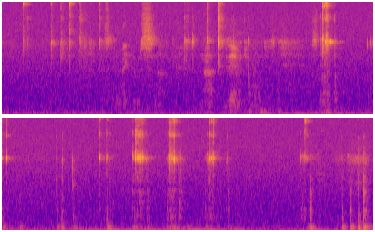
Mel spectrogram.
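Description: Irregular small metallic clicks and taps of a hand tool on a motorcycle steering damper's mounting bolts as they are snugged up, the clicks coming thicker in the second half.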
